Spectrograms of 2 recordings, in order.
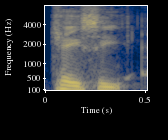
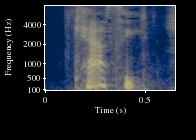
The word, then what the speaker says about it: Kassi: And last week we wondered if it was Cassie or Casey Ashton. K-A-S-S-I is the spelling. Her people listened to the podcast at Universal Music, EMI, and reached out. Rhymes with sassy. – Cassie. – So it's Cassie Ashton.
